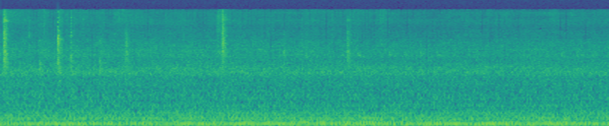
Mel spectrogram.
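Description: Wind rumbles steadily through a hollow, echoing tunnel.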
